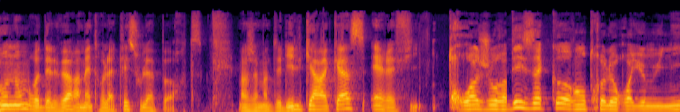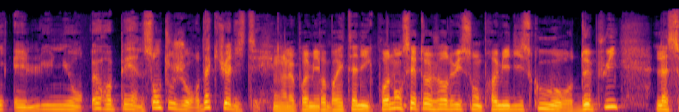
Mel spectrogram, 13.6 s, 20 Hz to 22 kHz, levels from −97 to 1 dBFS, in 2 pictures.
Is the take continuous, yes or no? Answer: no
